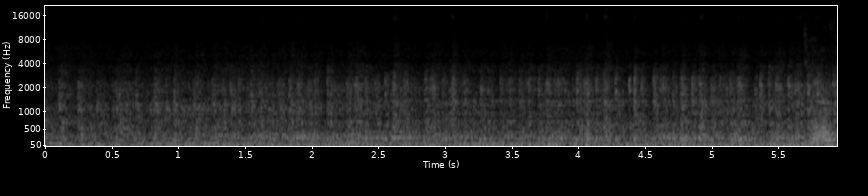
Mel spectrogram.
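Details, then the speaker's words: LG dryer running with a loud, steady low rumble from a worn drum support wheel; dryer has four support wheels, usually a front one is worn; fix is replacing the support wheel. "runway noise usually this is due to a worn out support wheel this dryer has four support wheels so you could purchase all four but often it's just one that's worn out"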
